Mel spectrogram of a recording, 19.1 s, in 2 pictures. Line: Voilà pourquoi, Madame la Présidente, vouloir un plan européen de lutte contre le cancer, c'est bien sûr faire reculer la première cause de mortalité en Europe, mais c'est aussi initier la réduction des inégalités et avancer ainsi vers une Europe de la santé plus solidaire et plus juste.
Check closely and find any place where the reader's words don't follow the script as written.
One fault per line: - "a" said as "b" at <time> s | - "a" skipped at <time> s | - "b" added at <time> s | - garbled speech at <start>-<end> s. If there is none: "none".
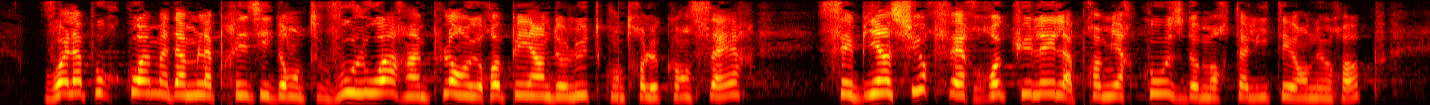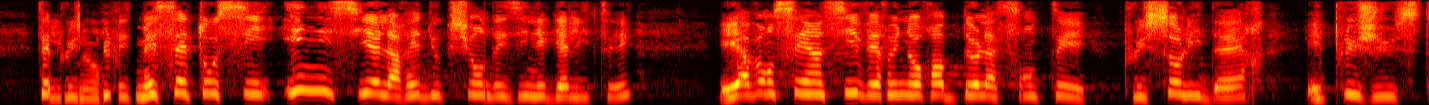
- garbled speech at 9.8-10.4 s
